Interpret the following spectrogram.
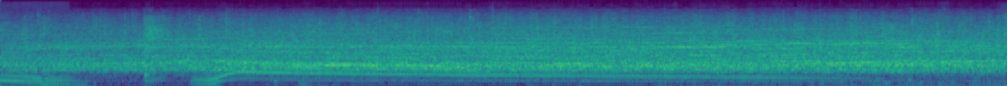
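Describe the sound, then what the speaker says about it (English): A crowd cheering and whooping at an Olympic breaking battle in Paris, a loud sustained roar of voices with a rising whistle-like whoop cutting through, continuous from start to finish. "the crowd goes wild"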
